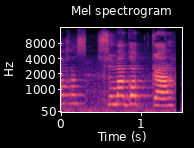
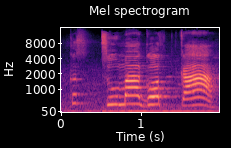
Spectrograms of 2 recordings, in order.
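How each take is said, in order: First: Slow, drawn-out scold; mother mimicking the child with a slow scold. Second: Loud, very slow warning; mother repeats the order louder and slower; slow loud scolding. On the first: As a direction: spell out the order slowly. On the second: Acted. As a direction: hammer each word of the order.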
